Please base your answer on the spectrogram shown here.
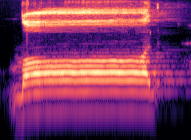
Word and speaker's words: ضاد: 32টা দাঁতই আছে, তো তাদের ক্ষেত্রে সামনের দিকে ডান দিকে 5টা, বাম দিকে 5টা, পিছন থেকে নিয়ে সামনের দিকে 5টা, ডান দিকে 5টা, বাম দিকে 5টা, মোট এই 10টা দাঁতের গোড়ার সঙ্গে লেগে দোয়াদের উচ্চারণটা আসবে।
